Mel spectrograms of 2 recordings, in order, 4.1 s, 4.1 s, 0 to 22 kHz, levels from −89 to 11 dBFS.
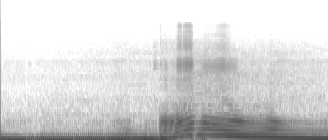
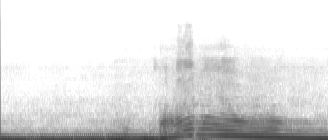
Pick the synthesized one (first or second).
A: second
